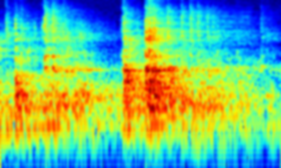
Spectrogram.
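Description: A small plastic ball rolling along a wooden tabletop, then striking a set of hollow plastic toy bowling pins about a second in, knocking one over with a clatter.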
